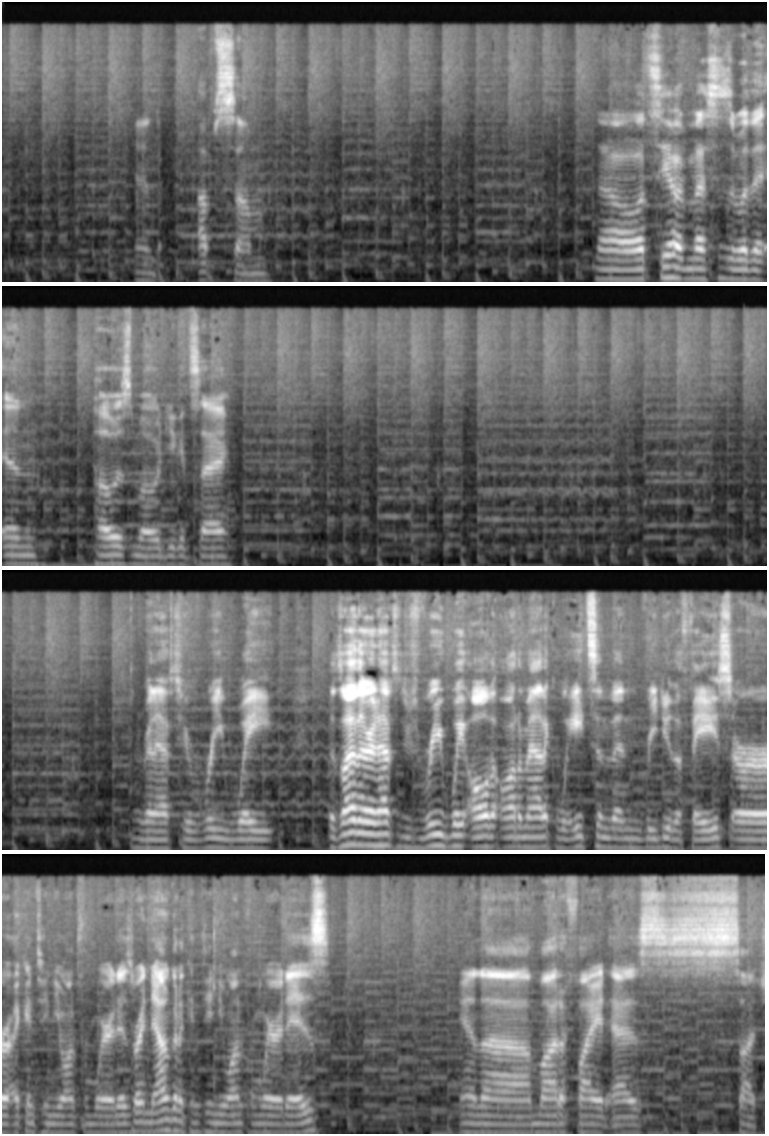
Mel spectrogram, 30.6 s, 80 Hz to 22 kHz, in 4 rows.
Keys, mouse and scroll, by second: 4.6-5.8 right drag, 8.5 Tab, 24.4 click, 25.0 middle click, 29.9-30.5 right drag.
